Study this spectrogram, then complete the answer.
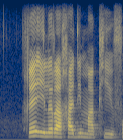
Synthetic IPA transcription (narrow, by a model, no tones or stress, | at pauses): ɣɛɪlɪɾaχadimapʰiːfɔ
